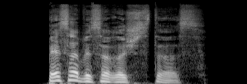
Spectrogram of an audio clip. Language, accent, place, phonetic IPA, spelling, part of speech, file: German, Germany, Berlin, [ˈbɛsɐˌvɪsəʁɪʃstəs], besserwisserischstes, adjective, De-besserwisserischstes.ogg
- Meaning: strong/mixed nominative/accusative neuter singular superlative degree of besserwisserisch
